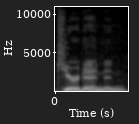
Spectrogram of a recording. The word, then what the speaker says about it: Círdan: Pretty cool to kind of actually meet Círdan and see him. That's Yeah. how it's pronounced.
